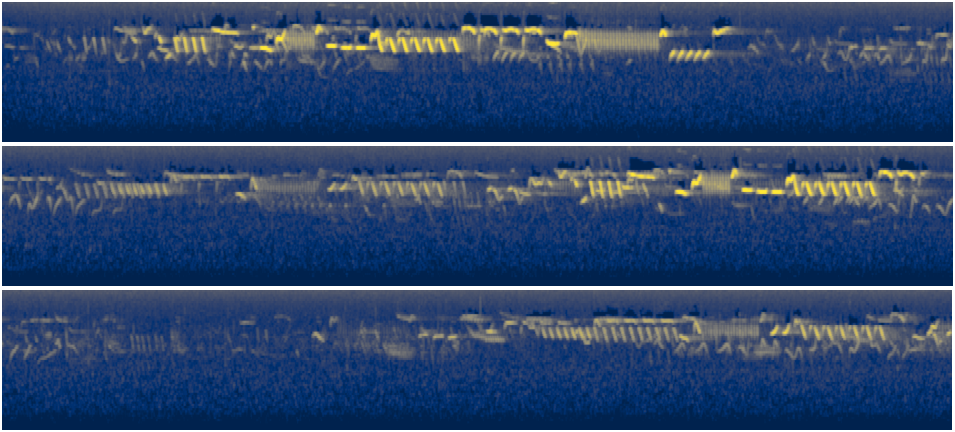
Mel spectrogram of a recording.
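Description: Many birds singing and chirping, with rapid trills and quick repeated high notes, over a steady outdoor hiss. The song is loudest in the first several seconds and again about halfway through, and thins out in between.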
